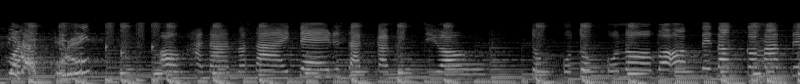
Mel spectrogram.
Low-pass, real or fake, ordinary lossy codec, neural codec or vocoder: 7.2 kHz; real; none; none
